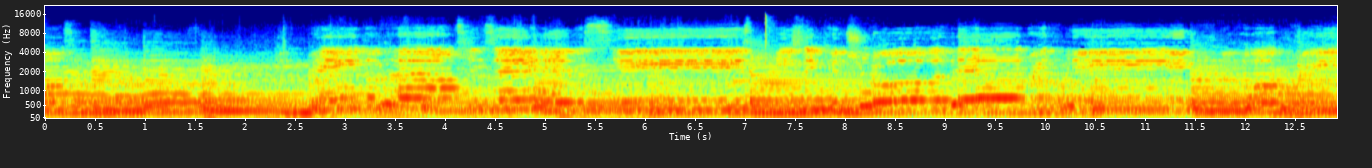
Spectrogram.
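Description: A vocal trio, two women and a man, sings with piano accompaniment, a woman's voice carrying the melody in long held notes.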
